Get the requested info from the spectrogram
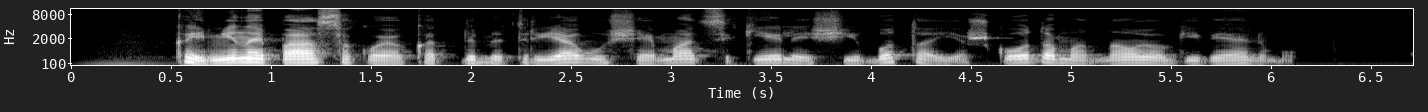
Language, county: Lithuanian, Marijampolė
